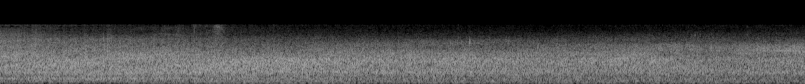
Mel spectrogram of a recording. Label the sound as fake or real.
real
